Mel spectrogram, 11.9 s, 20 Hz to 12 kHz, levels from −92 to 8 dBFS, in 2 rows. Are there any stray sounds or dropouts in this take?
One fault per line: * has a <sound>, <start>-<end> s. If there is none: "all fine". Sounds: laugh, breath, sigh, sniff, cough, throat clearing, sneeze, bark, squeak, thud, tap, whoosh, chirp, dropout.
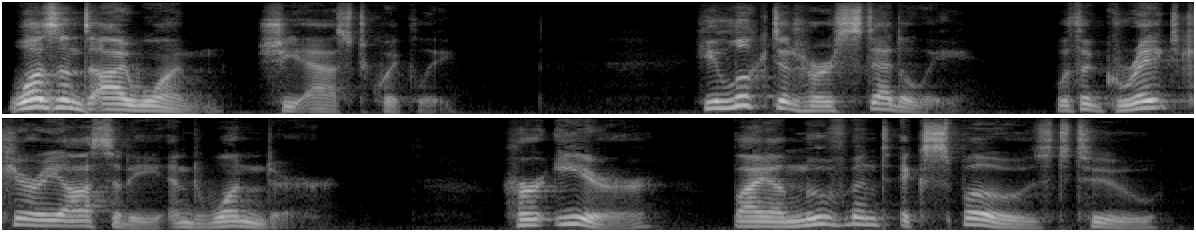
all fine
